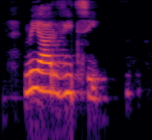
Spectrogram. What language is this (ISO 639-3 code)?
kat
